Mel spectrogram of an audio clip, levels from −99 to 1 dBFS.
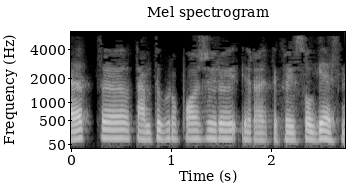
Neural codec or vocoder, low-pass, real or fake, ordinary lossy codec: none; 5.4 kHz; real; MP3, 24 kbps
